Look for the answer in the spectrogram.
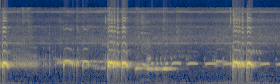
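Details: Local zebra dove song played to lure birds into singing; loud clipped note clusters recur roughly every two and a half seconds, linked by looping, bouncing coos that briefly drop lower before rising again.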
